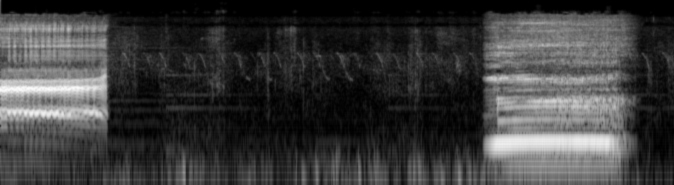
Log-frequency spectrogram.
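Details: Calf calling out while searching for its mother: two loud, drawn-out bleating bawls, each about one second long and separated by a quiet gap of nearly four seconds, with faint chirping in the background.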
